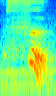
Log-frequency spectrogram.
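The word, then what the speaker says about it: 四: Pronunciation is si.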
